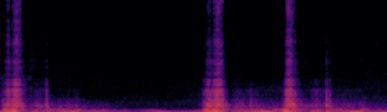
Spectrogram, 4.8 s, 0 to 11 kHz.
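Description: A 2000 Honda Accord V6 coupe on straight-pipe exhaust blips its throttle in several sharp, raspy revs that fall back to a low, rumbling idle, loud and close.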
